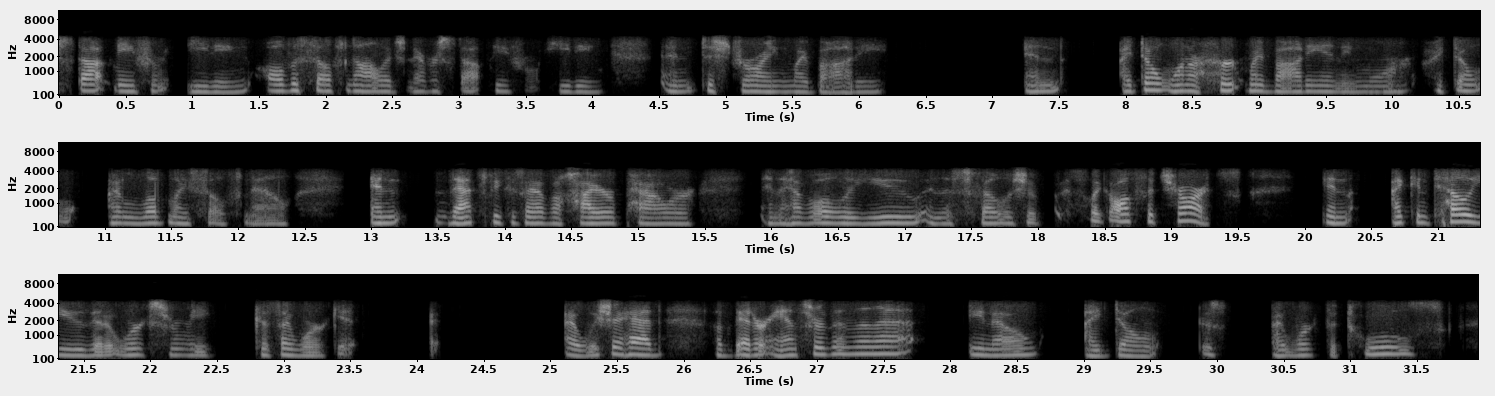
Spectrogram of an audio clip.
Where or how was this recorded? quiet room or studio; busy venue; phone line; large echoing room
phone line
